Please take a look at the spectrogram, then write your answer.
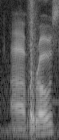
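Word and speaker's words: Froese: Froze, like water, kind of. froze like this movie Frozen. Like ice.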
